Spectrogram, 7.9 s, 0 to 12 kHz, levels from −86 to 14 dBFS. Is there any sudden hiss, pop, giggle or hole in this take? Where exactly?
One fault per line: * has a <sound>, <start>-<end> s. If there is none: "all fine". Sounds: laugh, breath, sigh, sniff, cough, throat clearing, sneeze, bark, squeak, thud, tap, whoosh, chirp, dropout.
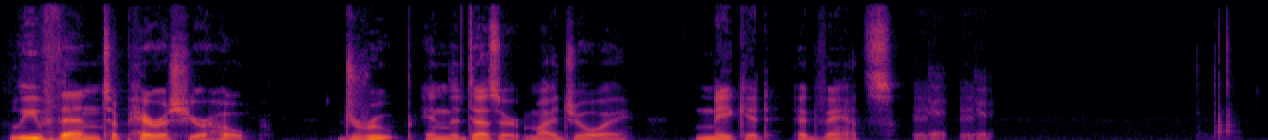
* has a laugh, 5.7-6.2 s
* has a tap, 7.5-7.8 s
